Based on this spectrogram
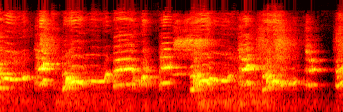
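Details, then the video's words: Male pet superb parrot indoors showing off his singing and mimicry; a string of short, voice-like tonal warbles and upward slides, each lasting under half a second, repeated almost without gaps. "Superb Parrot Malibu showing off his singing and mimicking skills"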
